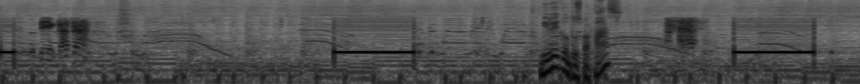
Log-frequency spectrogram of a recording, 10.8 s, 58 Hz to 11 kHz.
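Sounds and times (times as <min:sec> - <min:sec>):
telephone ringing tone: 0:00.0 - 0:01.1, 0:04.2 - 0:05.2, 0:08.4 - 0:10.3
faint music: 0:00.0 - 0:10.7
speech: 0:00.6 - 0:01.2, 0:06.8 - 0:07.8.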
